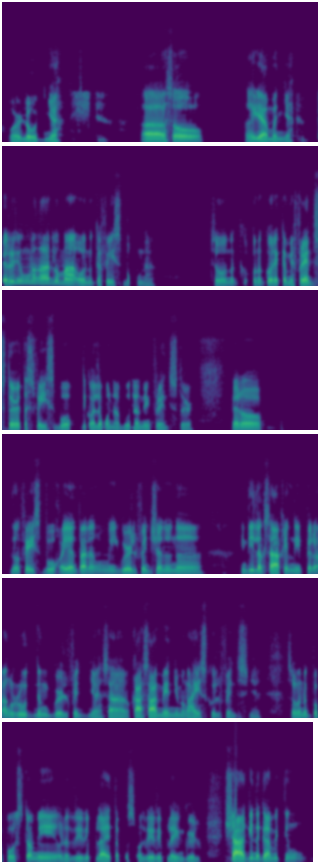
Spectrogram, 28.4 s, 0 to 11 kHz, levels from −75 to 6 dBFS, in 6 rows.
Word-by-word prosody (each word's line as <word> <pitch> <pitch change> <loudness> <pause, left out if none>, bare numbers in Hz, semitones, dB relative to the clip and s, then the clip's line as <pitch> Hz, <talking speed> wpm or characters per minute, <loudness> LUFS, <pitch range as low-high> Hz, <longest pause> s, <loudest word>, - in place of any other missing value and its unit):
or 110 -1 -1
load 115 -2 0
niya. 125 -2 +2 1.3
Ah, 130 0 +6
so 160 +1 +3 0.7
ang 150 - -3
yaman 125 -4 +3
niya. 105 - -5 0.4
Pero 175 +3 +4
yung 220 0 -2
mga 215 0 +4
lumaon, 180 -10 +2
nagka-Facebook 145 0 -7
na. 90 -1 -16 0.9
So 155 -1 -4
nagko 175 +2 -12
nag-connect 180 0 0
kami, 130 - 0
Friendster, 155 -3 +3
ta's - - -7
Facebook. 115 +1 -3
'Di - - -11
ko 120 - 0
alam 125 +1 -2
kung 115 -3 -6
naabutan 110 +1 -5
mo 115 - -3
yung - - -15
Friendster, 95 -2 -8 0.6
pero, 140 0 +1 1.0
nong 170 +1 -5
Facebook, 160 -6 -1
ayan, 145 0 +4
parang 170 +2 0
may 160 -3 -7
girlfriend 140 0 -1
siya 140 0 0
no'n 135 0 -5
na 130 - +1 0.9
hindi 165 +3 +2
lang 180 0 +4
sa 135 - +7
akin, 155 -1 -4
eh, 110 - -4
pero 160 +2 -1
ang 165 -2 -1
rude 135 0 -3
ng 135 -1 -5
girlfriend 115 -2 -5
niya, 105 0 -6
sa 100 -1 -1
ka 120 - +5
sa 130 -3 +6
amin, 115 0 -2
yung 110 0 -7
mga 105 - 0
high 110 -1 +1
school 110 -2 -10
friends 100 -2 -10
niya. 95 0 -18 0.5
So 130 0 -3
nagpo-post 130 -1 -5
kami 145 -5 +1
o - - -5
nagre-reply 115 +4 -1
tapos 120 -2 -8
magre-reply 110 0 -2
yung 105 - -14
girl. 105 -1 -5 0.4
Siya, 155 - +11
ginagamit 175 0 +3
'yong 165 0 -9
135 Hz, 150 wpm, -24 LUFS, 115-160 Hz, 1.3 s, Siya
